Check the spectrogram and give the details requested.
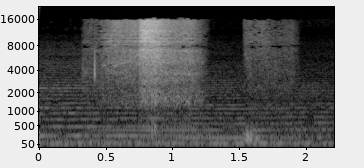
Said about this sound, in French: Et c'est à peu près à ce moment-là que, toujours en train de vous reposer, tandis que les chevaliers posent une énième amphore au pied d'une colonne, il y a un souffle, une sorte de courant d'air il traverse la, pièce de part en part.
